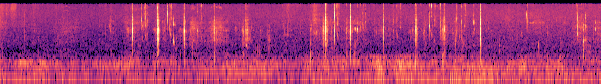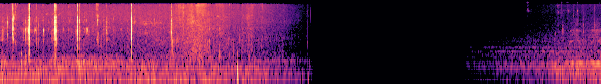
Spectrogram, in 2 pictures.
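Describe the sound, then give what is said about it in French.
Crunching and chewing of raspberries and blackberries as an eating sound effect: many moist bites and crisp clicks for about eighteen seconds, then sudden silence. “Encore un petit effet à manger. Tu vas avoir le temps de partir aux framboises et de croquer des mûres.”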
